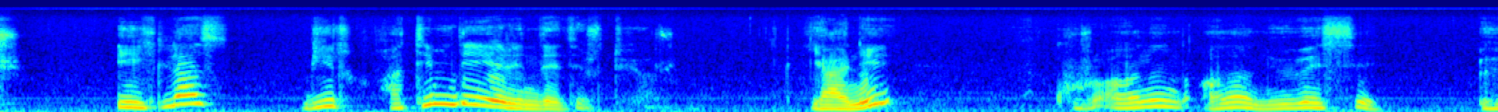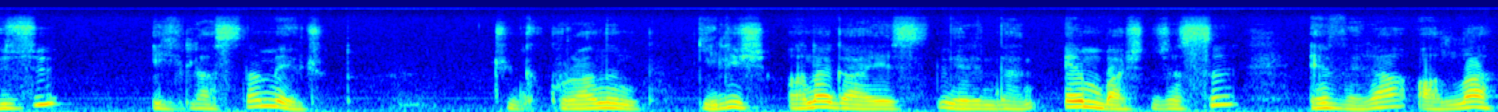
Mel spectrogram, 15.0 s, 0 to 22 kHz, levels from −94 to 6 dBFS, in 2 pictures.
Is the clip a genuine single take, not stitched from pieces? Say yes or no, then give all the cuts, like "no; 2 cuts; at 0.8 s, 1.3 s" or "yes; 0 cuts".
yes; 0 cuts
